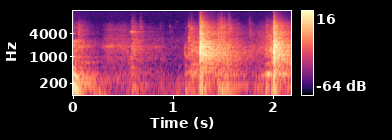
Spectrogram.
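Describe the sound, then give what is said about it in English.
A steel chair is shifted across a stage floor, making two sharp clanking scrapes about a second apart, with soft shuffling and handling noise before them. “I brought this chair up here to give a little illustration of that.”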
